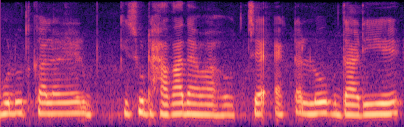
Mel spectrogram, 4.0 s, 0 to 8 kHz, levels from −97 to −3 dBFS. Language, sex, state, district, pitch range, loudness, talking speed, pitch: Bengali, female, Odisha, Nuapada, 205-220 Hz, -16 LUFS, 150 wpm, 215 Hz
